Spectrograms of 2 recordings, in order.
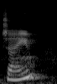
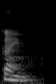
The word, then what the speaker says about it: chyme: formed into semi-liquid chyme it's also called as chime but mostly it is pronounced as chyme so gastric juice and enzyme hcl provides acidic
